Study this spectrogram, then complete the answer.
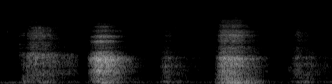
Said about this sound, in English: You're breathing really fast. Is everything okay?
